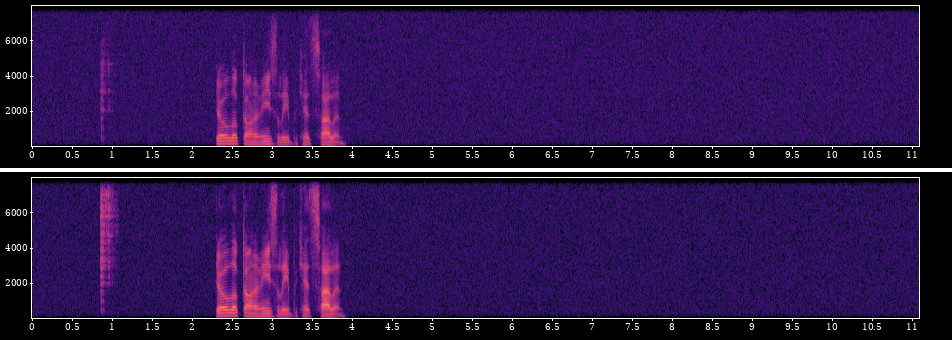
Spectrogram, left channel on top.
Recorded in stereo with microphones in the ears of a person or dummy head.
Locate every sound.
0.9 s keys jangling: 80° right
2.3 s a man speaking: 30° right (ahead or behind)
